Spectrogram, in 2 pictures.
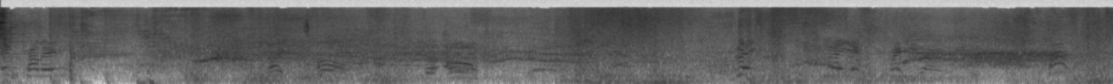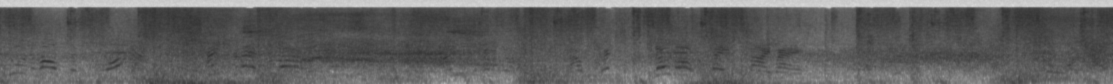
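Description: Fire crackles and roars in bursts.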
